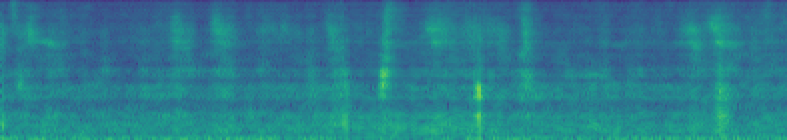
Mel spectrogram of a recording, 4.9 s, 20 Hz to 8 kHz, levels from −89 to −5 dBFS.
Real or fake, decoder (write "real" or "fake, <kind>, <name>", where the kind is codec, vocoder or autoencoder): fake, vocoder, Vocos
